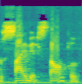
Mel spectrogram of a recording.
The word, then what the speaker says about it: cyberstalk: Quando nós migramos para o ambiente da internet, o chamado cyberstalk, falei certo, Álvaro? – Falou tá certo, certo é falou certo.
